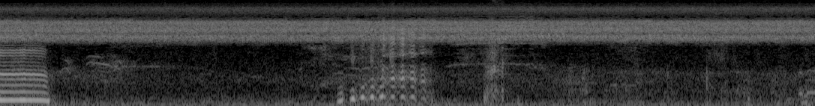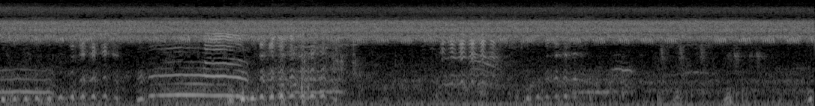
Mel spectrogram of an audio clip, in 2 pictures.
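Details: Korean black goats grazing freely on a hillside farm below Muchuksan in Gimhae, South Korea, on a clear September morning: scattered quavering bleats, some distant and some nearer, under a steady shrill insect chorus.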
